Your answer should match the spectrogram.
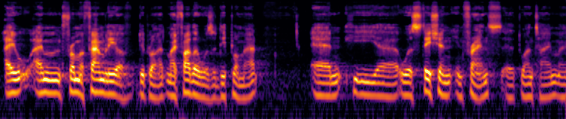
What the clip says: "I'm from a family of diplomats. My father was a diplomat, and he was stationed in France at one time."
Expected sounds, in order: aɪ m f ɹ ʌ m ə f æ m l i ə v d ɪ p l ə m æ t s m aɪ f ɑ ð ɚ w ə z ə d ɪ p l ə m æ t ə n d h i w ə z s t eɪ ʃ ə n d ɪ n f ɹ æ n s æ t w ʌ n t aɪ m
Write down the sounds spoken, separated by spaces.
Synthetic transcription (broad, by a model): aɪ m f ɹ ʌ m ə f æ m l i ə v d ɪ p l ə m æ t m aɪ f ɑ ð ɚ w ə z ə d ɪ p l ə m æ t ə n h i w ə z s t eɪ ʃ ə n ɪ n f ɹ æ n s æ t w ʌ n t aɪ m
